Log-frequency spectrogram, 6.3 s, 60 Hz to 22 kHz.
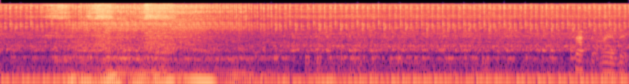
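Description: A Renault 11 with the Cléon 8-valve engine idles steadily after a valve clearance adjustment, a close, even mechanical thrum with a brief louder rise near the start before settling into a constant idle.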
